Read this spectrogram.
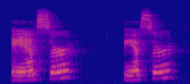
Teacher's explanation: sir and so sometimes i hear people say answer answer so they're nasalizing the ah and because they perceive the sound ah as nasal they don't make the n sound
